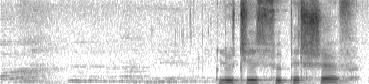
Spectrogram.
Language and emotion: Russian, neutral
